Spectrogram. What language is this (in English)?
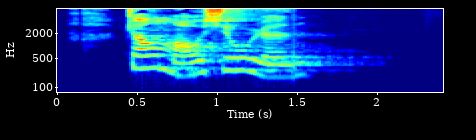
Chinese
